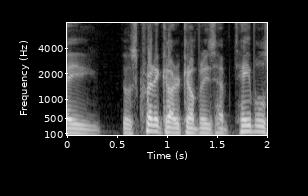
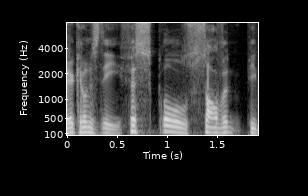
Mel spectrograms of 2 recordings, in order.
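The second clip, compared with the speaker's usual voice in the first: ordinary talk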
